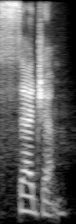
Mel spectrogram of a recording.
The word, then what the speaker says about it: sDm: So in modern times, we pronounce this as sDm.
